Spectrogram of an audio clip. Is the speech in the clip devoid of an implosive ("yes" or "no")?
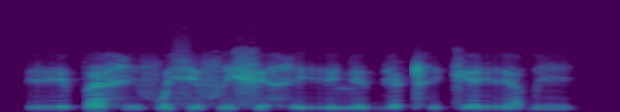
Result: no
